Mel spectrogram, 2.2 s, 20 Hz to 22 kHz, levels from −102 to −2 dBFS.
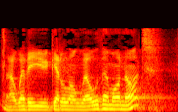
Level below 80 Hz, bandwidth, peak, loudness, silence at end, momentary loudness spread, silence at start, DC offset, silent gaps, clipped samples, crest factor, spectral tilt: -70 dBFS; 8 kHz; -14 dBFS; -27 LUFS; 0.15 s; 5 LU; 0 s; under 0.1%; none; under 0.1%; 14 dB; -6 dB/octave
